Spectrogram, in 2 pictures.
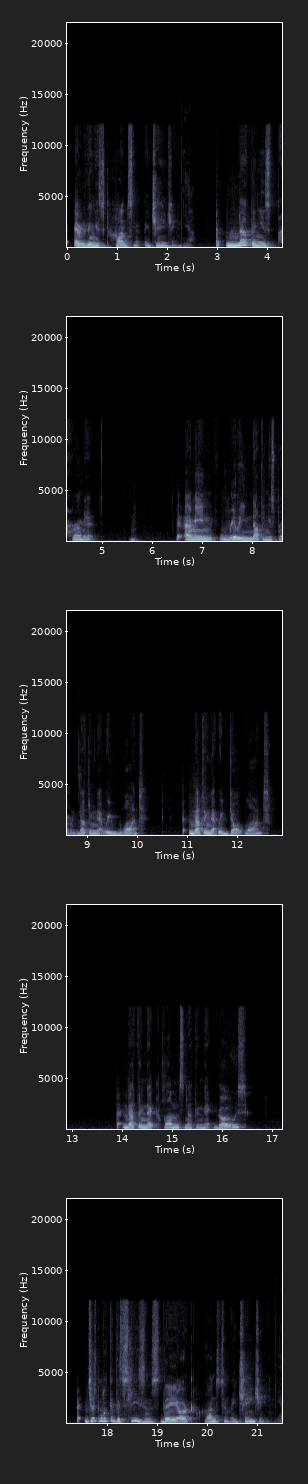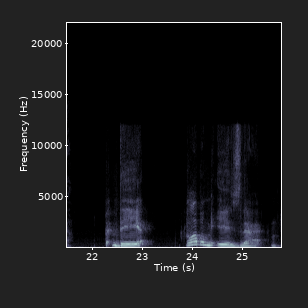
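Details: Adult man with ALS diagnosed four and a half years ago, advanced and nearing end stage: onset right calf, spreading through legs, core, arms and hands, now neck deep with difficulty speaking and breathing; speaks using a ventilator; dysarthria in amyotrophic lateral sclerosis.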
